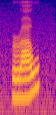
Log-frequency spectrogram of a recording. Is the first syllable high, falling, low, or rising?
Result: rising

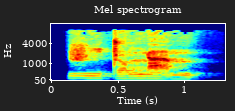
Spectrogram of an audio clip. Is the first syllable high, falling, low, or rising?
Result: low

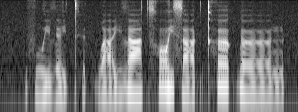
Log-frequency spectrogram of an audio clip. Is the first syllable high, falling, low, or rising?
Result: low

